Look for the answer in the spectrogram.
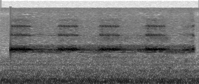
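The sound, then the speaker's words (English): Crickets chirp steadily in a high, pulsing trill, four regular bursts over a faint low hum, with no voices present. “But when it comes to serving your man first, making him a plate, giving him the box anytime he wants or needs it, oh no, now now it's fucking crickets.”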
